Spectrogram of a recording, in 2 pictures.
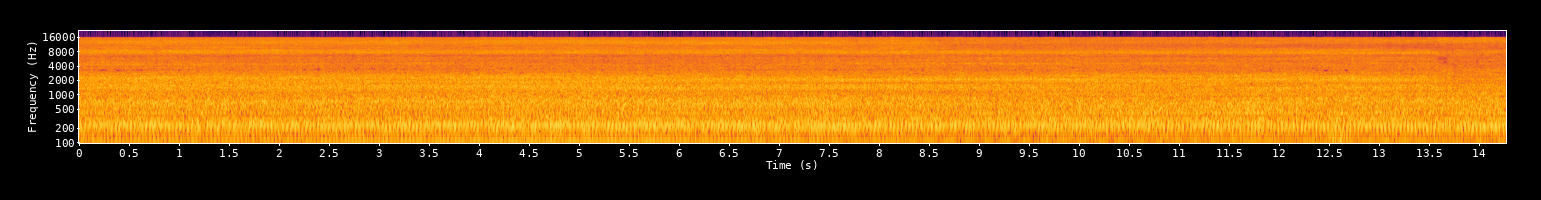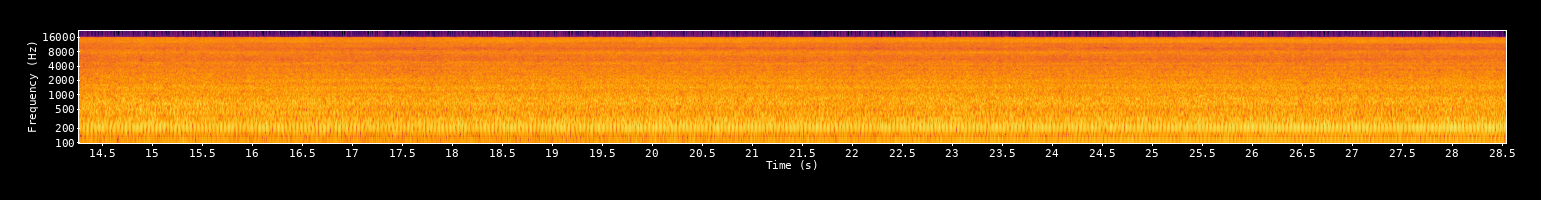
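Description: A band saw whines as it cuts through a log.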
